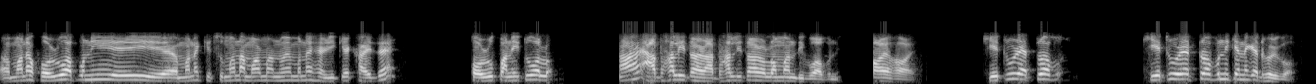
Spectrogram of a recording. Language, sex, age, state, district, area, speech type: Assamese, male, 45-60, Assam, Golaghat, urban, conversation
